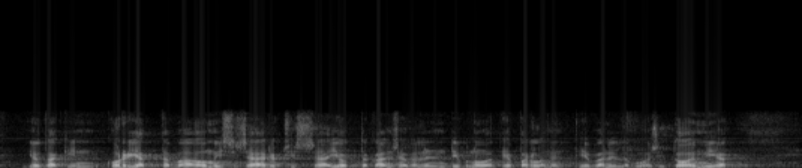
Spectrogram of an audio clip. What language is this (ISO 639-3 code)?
fin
